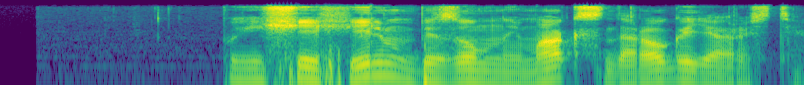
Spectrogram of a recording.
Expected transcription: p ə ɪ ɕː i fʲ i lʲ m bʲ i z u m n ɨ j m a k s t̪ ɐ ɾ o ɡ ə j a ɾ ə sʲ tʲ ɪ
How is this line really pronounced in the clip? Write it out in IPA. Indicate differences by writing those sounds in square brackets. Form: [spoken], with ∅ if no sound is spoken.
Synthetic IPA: p ə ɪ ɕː i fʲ i lʲ m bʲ [ɪ] z u m n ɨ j m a k s [d̪] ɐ ɾ o ɡ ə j a ɾ ə sʲ tʲ ɪ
